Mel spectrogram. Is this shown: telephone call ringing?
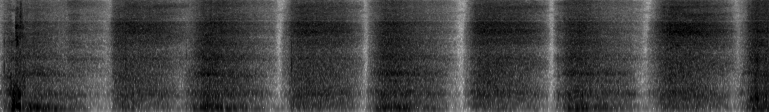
no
